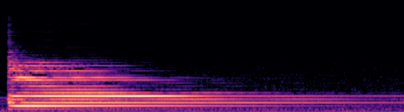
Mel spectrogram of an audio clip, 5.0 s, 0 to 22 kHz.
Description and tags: Tanpura note A sharp
Snippets from recordings of me playing the tanpura.
Tuned to C sharp, the notes from top to bottom are G sharp, A sharp, C sharp, Low C sharp.
In traditional Indian tuning the C sharp is the root note (first note in the scale) and referred to as Sa. The fifth note (G sharp in this scale) is referred to as Pa and the sixth note (A sharp) is Dha
The pack contains recordings of the more traditional Pa-sa-sa-sa type rythmns, as well as some experimenting with short bass lines, riffs and Slap Bass drones!
Before you say "A tanpura should not be played in such a way" please be comforted by the fact that this is not a traditional tanpura (and will never sound or be able to be played exactly like a traditional tanpura) It is part of the Swar Sangam, which combines the four drone strings of the tanpura with 15 harp strings. I am only playing the tanpura part in these recordings.
bass, ethnic, swar-sangam, tanbura, tanpura, tanpuri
